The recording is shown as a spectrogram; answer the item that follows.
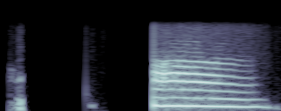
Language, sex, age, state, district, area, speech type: Tamil, male, 18-30, Tamil Nadu, Virudhunagar, rural, conversation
